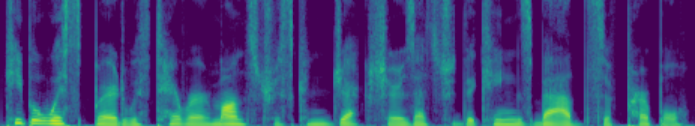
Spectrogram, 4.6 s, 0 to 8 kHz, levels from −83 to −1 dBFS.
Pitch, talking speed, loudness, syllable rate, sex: 140 Hz, 170 wpm, -20 LUFS, 4.9 syllables/s, female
